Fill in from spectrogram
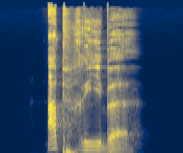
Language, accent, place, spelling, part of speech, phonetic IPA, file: German, Germany, Berlin, abrieben, verb, [ˈapˌʁiːbn̩], De-abrieben.ogg
- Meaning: inflection of abreiben: 1. first/third-person plural dependent preterite 2. first/third-person plural dependent subjunctive II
